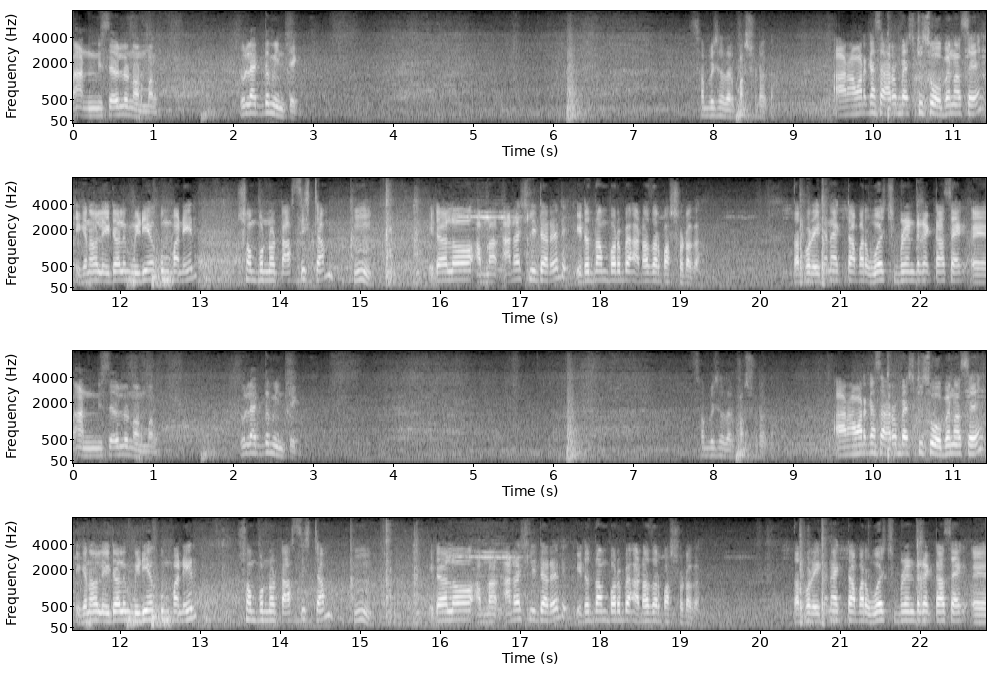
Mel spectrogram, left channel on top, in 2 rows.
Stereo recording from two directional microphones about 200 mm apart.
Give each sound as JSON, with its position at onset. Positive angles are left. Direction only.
{"t": 0.0, "sound": "speech", "side_deg": 10}
{"t": 2.0, "sound": "speech", "side_deg": 25}
{"t": 7.9, "sound": "speech", "side_deg": 25}
{"t": 9.5, "sound": "speech", "side_deg": 5}
{"t": 10.8, "sound": "speech", "side_deg": -30}
{"t": 11.4, "sound": "speech", "side_deg": -5}
{"t": 20.4, "sound": "speech", "side_deg": 0}
{"t": 20.9, "sound": "speech", "side_deg": -10}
